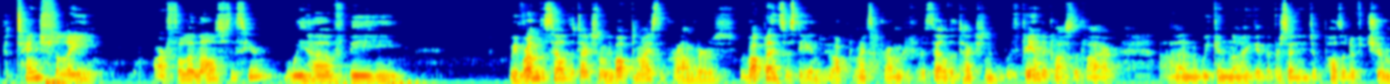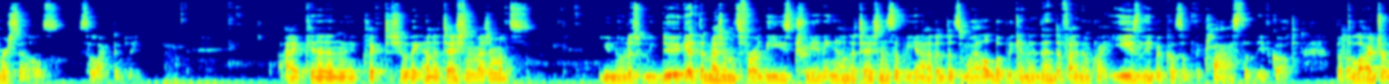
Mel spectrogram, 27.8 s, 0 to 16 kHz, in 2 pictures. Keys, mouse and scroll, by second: 1.0-6.4 scroll down 1, 6.4-11.7 scroll down 1, 11.7-16.1 scroll down 1, 16.1 click, 16.1-17.0 scroll down 1, 17.0-17.8 scroll down 1.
